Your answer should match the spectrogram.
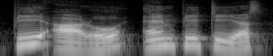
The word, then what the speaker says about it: prompts: Next word we have P-R-O-M-P-T-S, prompts. See, this P is silent. If you pronounce, no problem, or you can keep this P silent.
